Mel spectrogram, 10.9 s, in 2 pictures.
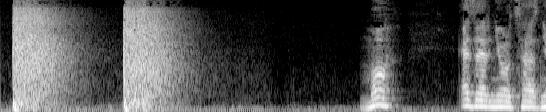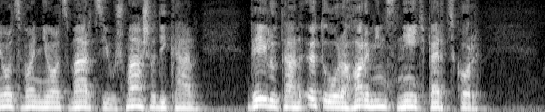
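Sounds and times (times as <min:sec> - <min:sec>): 
signal shots from a rifle: 0:00.1 - 0:02.1
speech: 0:03.7 - 0:04.0, 0:04.6 - 0:10.9.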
